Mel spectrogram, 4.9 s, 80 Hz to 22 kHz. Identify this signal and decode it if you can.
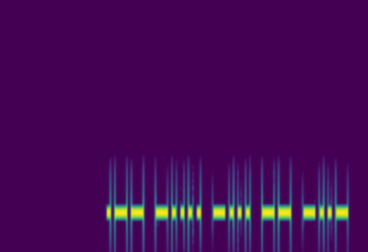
Morse code, heard as a keyed tone, about 22 wpm, 690 Hz. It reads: W6BMX
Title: USA Call Signs Repeated 3x 22wpm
